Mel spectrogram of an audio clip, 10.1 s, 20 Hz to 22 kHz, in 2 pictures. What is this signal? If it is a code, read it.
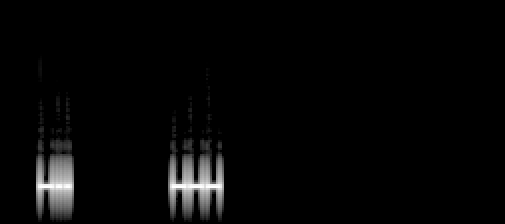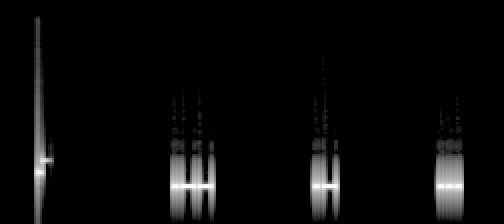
Morse code, heard as a keyed tone, about 28 wpm, spaced as for 8 wpm, 700 Hz. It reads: DO WAS
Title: 8x Character Spacing - Top 500 Words - 28wpm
